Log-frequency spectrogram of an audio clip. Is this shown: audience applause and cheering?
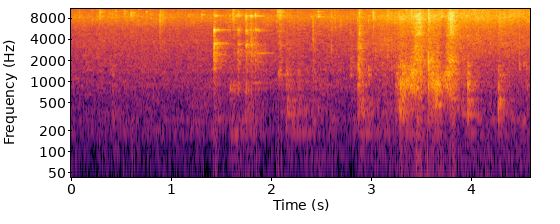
no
